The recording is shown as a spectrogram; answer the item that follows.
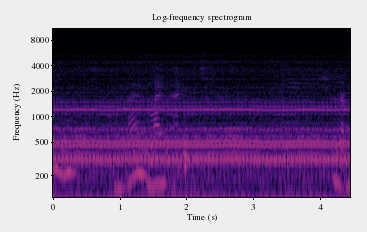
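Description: A steady hum with several constant tones, under faint, indistinct voices.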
